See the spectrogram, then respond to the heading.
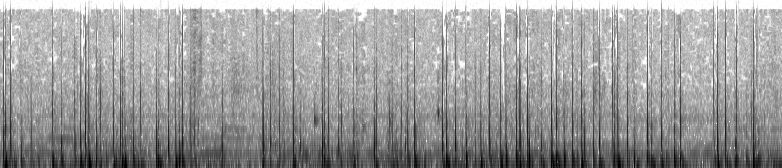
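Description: A hollow, glossy pink patent vinyl boot is held in the hands while fingertips and long nails rub and tap its patent surface. Quick, close-up taps and soft scratchy rubs follow one another in an irregular stream. The sound is dull and low-heavy, with short bright clicks over a faint low hum.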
